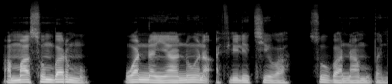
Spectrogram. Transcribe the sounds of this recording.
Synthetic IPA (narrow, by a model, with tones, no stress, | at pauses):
ʔa˨mːaː˦sʊ˦mbɐ˦ɾmu˨ | wɐ˦nːɐ˨ɲjaː˦nuː˦na̰˨ʔa˨ɸiː˦liː˦t͡ʃeː˦˨waː˨ | suː˦ba˨naː˦mu˨bɐ˦ni˨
